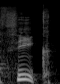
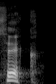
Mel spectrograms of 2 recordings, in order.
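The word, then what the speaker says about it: Sikh: fellow SE called seik it's not seik it is sick so you know they are like you know it rhymes with sick but then seik rhymes with seek so there's nothing wrong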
